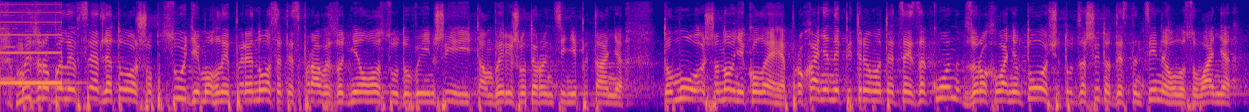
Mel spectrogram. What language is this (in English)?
Ukrainian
